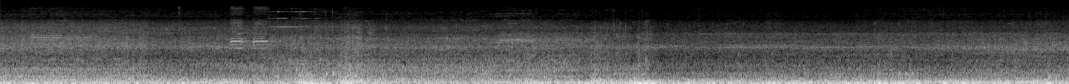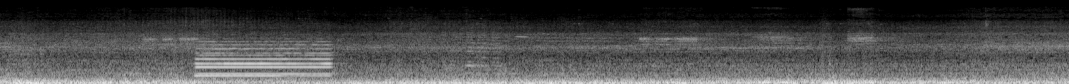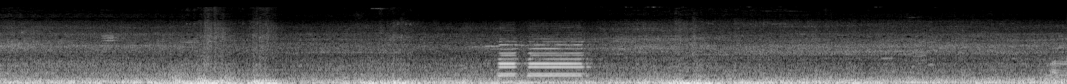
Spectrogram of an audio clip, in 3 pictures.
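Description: Steady engine and road rumble heard from inside a moving vehicle in city traffic, with a vehicle horn blown twice: a blast of about a second and a half a little before halfway, and a shorter one near the end.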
